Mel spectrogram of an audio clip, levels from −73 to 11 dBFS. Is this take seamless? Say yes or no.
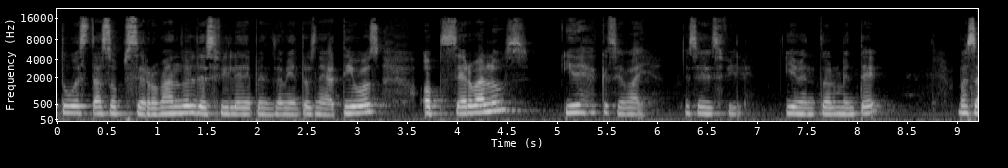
yes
